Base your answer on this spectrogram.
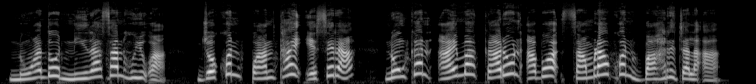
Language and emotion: Santali, angry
